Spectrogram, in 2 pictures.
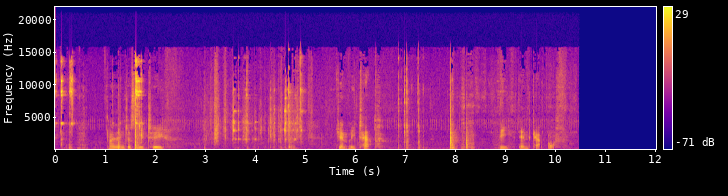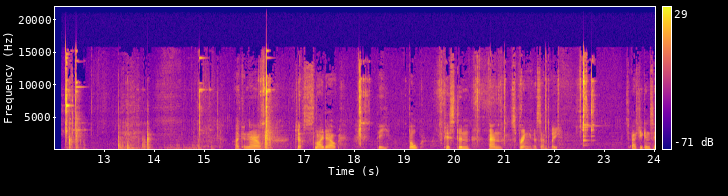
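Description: Metal gun parts click and clatter as they are handled.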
